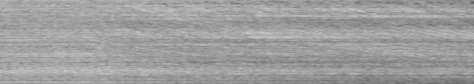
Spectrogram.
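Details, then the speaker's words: Original motor of a Hoover Elite vacuum before replacement: a loud, harsh high whine with a rough rasp that slowly sags in pitch. The owner judges the motor worn out, but the cause is not confirmed. "it would seem that the motor and this is kind of worn out"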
